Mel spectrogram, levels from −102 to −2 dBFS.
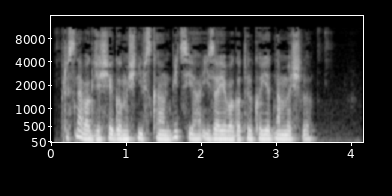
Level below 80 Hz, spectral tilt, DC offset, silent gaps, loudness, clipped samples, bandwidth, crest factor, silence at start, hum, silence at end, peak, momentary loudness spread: -50 dBFS; -6 dB/octave; under 0.1%; none; -16 LUFS; under 0.1%; 11.5 kHz; 14 dB; 0.2 s; none; 0.65 s; -2 dBFS; 4 LU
